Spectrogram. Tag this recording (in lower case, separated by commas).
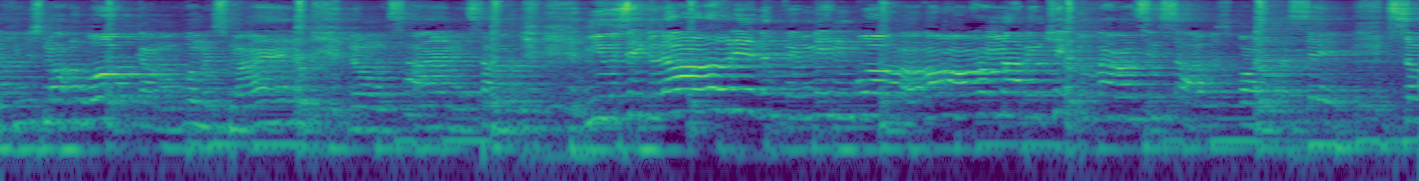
male singing, music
